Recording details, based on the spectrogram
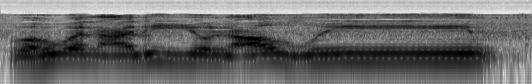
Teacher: عظیم پڑھتے ہیں، یا زا پڑھتے ہیں، یا زال پڑھتے ہیں، عظیم نہیں ہے، ضا پر ہوتا ہے، موٹا کریں گے ، وہو العلی العظیم، اور یا باریک پڑھیں گے اور میم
